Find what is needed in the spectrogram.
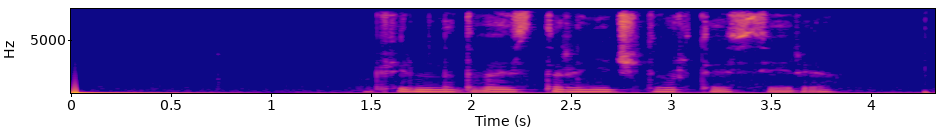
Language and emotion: Russian, neutral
